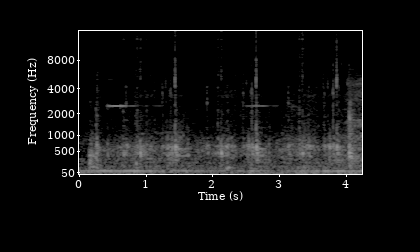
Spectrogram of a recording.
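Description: Faint, irregular clicks of a Sailrite Ultrafeed walking-foot sewing machine stitching slowly through vinyl, over a low steady hum, with a faint thin whine twice.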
